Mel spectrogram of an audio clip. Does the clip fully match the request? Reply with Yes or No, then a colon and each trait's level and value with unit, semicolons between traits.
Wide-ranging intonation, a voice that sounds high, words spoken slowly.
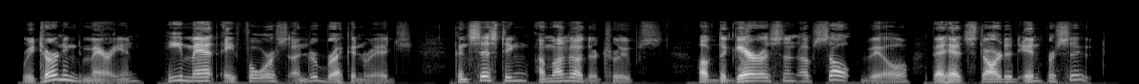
No: wide, 8.1 semitones; medium, 145 Hz; slow, 120 wpm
